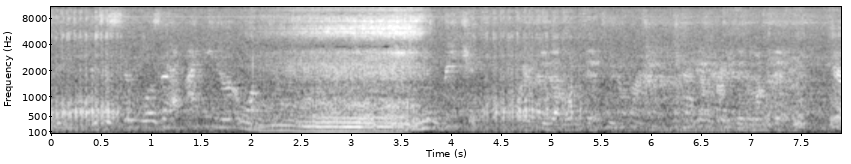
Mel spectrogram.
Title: Sweet Snore Duet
